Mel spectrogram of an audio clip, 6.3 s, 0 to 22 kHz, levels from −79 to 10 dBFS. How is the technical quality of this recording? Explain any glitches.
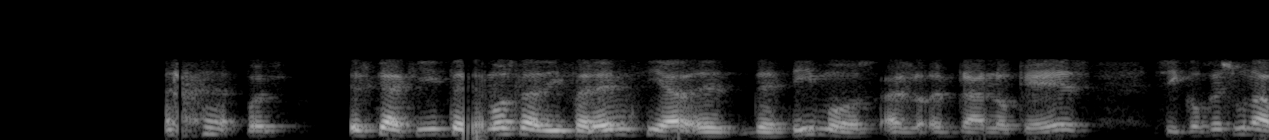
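Technical quality is poor: the speech runs through a narrowband headset link from start to finish, with several dropouts and an unbalanced treble lift in the last stretch.

Bluetooth CVSD headset codec (throughout): the audio is squeezed into roughly 200 Hz to 3.4 kHz, as on a 64 kbps CVSD link. Its one-bit delta coding leaves a grainy hiss and scratchy s sounds. Unlike low-bitrate transform codecs, there is no swirly or watery smearing, just coarse grit.

Unconcealed Bluetooth headset packet loss (0.89 to 0.93 s, 2.31 to 2.45 s, 3.39 s, 4.92 s): lost voice packets were replaced by silence or an idle pattern rather than patched. At 0.89 s a few packets drop out over about 22 ms. Around 2.31 s roughly ten go missing, scattered across 120 ms, which produces a chopped, crackly stretch. The single-packet losses at 3.39 and 4.92 s are 7.5 ms holes. 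These hard-edged holes are what distinguishes them from smoothed concealment.

Pre-emphasis left on (4.48 s to the end): a J.17 treble boost, about 11 dB at 10 kHz relative to 1 kHz, was applied without the matching cut. The sound turns suddenly thin and hissy-bright. Because it starts partway through the clip, it is an emphasis mismatch rather than the codec's constant narrowband tone.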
